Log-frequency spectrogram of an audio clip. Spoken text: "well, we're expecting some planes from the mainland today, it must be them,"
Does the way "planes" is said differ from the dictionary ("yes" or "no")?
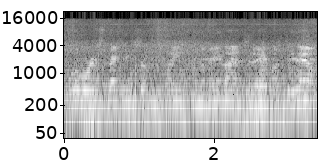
yes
